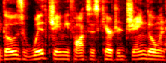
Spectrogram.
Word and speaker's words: Django: my number one is Django Unchained the D is silent and he knows Best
